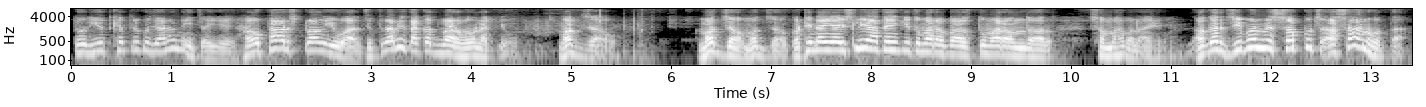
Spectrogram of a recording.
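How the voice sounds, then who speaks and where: A man with an Odia-influenced accent gives a spiritual pep talk. His voice is bright and gravelly, and his pitch swings widely. He hammers points home through repetition. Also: big pitch swings, normal speed. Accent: Odia-influenced Hindi. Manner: exhorting, repetitive, mixes English maxims into Hindi. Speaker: spiritual speaker.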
